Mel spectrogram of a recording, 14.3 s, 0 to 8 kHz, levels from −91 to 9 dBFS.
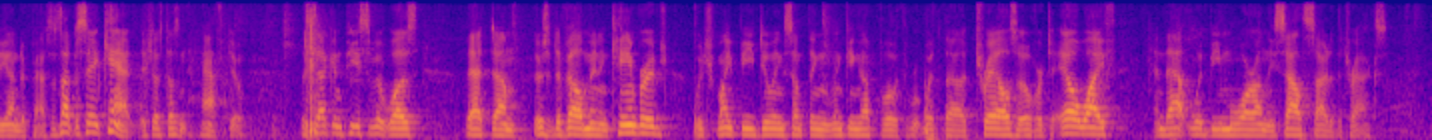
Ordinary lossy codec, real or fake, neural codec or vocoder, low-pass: Opus, 64 kbps; real; none; 7.2 kHz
